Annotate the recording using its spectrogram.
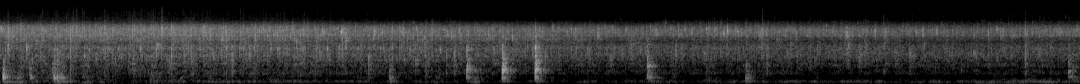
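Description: Freshly added chopped onions sizzling in hot oil in a non-stick kadhai. The sizzle is strongest at first and eases a little later on. A wooden spatula stirring them knocks against the pan in a few sharp clicks around the middle.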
